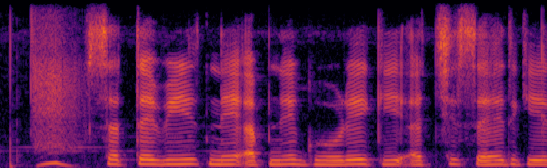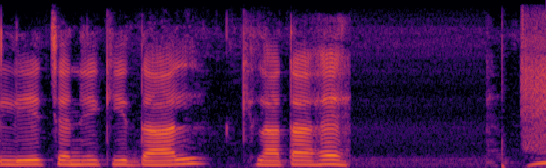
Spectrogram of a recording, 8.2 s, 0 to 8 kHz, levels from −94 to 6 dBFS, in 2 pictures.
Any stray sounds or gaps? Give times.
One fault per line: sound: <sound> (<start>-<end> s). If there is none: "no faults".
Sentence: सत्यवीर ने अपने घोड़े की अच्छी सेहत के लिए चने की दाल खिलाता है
no faults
